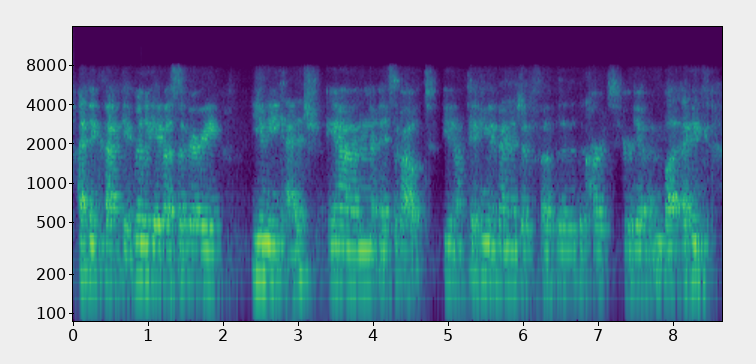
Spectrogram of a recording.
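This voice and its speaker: A woman founder answering a panel question in a steady, measured way, with frequent restarts. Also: sits low, a little hiss or hum. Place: event hall. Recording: distant mic in echoey hall, dull sound.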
